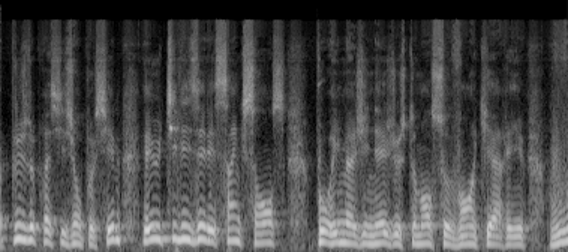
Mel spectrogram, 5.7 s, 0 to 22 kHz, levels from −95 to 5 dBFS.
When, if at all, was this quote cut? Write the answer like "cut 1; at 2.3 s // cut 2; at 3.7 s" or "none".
none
